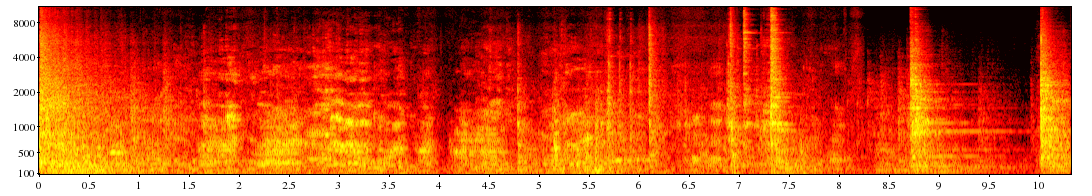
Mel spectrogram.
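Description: pigs grunting

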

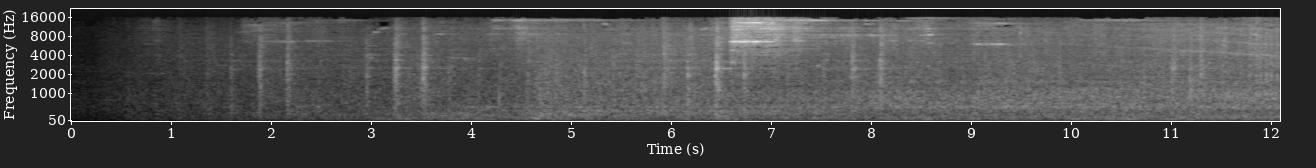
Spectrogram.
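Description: train arriving

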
